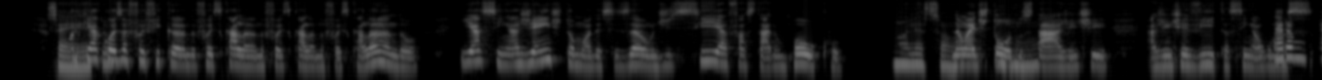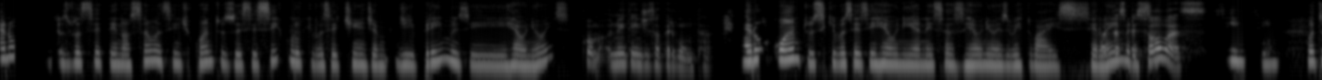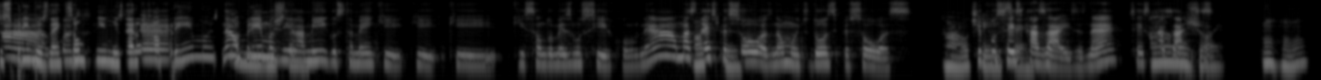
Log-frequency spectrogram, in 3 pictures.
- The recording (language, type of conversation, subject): Portuguese, advice, Como posso lidar com críticas constantes de familiares sem me magoar?
- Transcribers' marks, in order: other background noise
